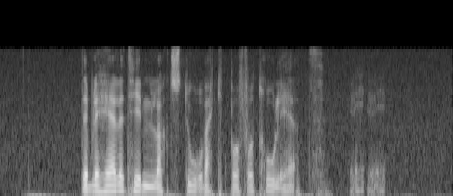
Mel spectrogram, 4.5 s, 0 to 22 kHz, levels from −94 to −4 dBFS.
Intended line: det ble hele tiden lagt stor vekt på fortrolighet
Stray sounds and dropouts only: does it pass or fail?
fail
